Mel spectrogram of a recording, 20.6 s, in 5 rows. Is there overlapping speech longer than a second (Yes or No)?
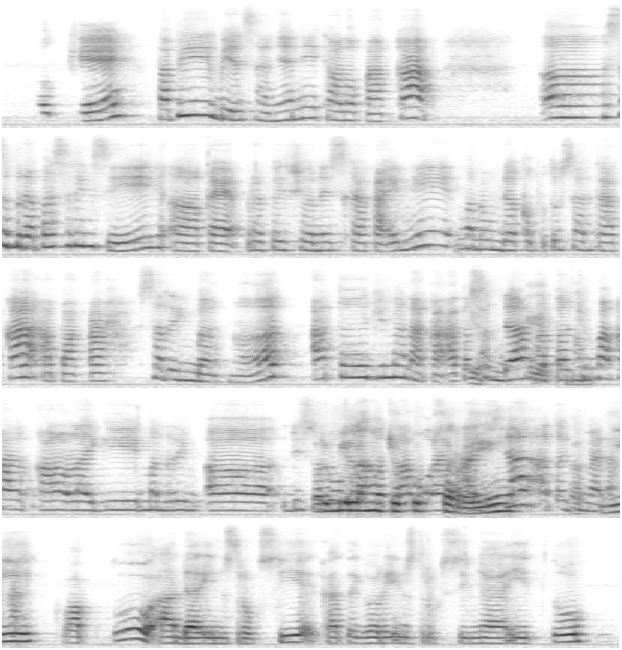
Yes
